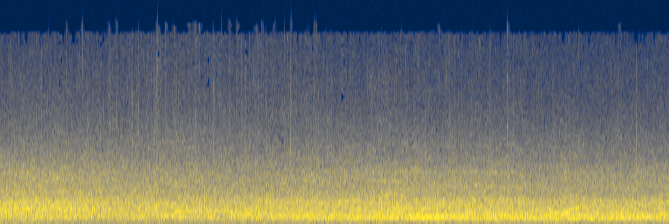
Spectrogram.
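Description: Large audience applauding steadily, with a few voices faintly audible in the crowd.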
